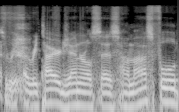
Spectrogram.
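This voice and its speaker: Noticeable background noise sits behind speech whose intonation stays fairly even. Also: man. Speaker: guest co-panelist.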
